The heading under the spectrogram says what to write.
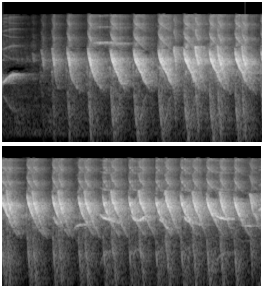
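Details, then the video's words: Continuous quick chirping from a female tiểu my: sharp, high, downward-sweeping notes repeated roughly four times per second with steady rhythm throughout. "tiếng chim tiểu my mái"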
